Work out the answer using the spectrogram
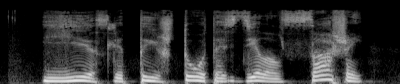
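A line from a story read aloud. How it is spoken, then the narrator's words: Through gritted teeth. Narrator (Russian): процедил Константин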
